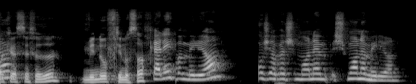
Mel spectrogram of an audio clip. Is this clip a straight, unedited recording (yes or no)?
no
